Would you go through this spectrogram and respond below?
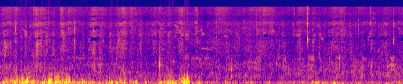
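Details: Buzz, a rescue bulldog, on finding surprise water: rapid, low, rough snorts and grunts come in bursts through the first four seconds, then fade to quieter breathing over faint background noise.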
